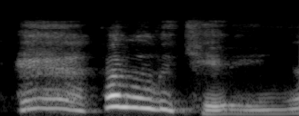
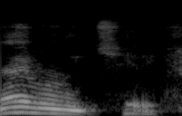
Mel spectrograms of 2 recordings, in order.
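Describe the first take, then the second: First: Laughing it off. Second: Said in the usual way. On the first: Retold or imitated. Imitating the friend laughing off an insult.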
